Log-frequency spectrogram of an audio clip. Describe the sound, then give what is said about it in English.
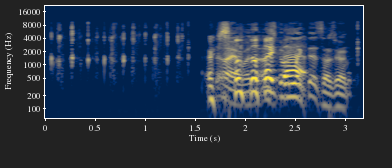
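A quick, irregular string of small wet clicks made with the lips, fairly soft, lasting about a second and a half before a voice starts speaking. “You're not tongue clicking. You're doing this thing with your lip.”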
